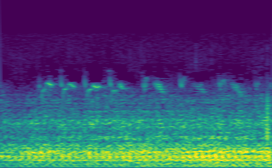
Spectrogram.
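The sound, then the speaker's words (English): In the early afternoon, a truck from a neighboring farm approaches a newly built bridge and is waved to a stop; its engine rumbles steadily, a broad droning growl that holds at about the same loudness throughout, with no one speaking. “As a truck from one of the neighboring farms approaches, he holds his ancient rifle at his side and waves the truck to a stop.”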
